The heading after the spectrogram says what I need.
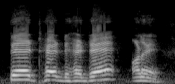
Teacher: जब आपकी जीभ उल्टी हो जाती है, यह आपका मूर्धन्य है।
